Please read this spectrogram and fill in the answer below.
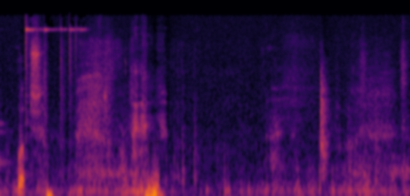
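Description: Small aluminium machine parts handled on a wooden workbench: scattered light metal clinks and knocks, with a dull thump about two seconds in and a sharp click near the end.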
